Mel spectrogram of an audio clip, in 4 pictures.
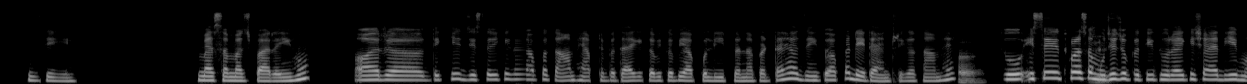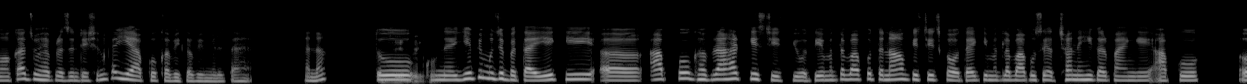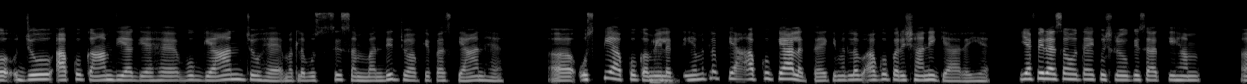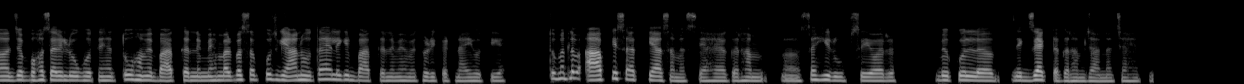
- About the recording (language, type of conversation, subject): Hindi, advice, प्रेज़ेंटेशन या मीटिंग से पहले आपको इतनी घबराहट और आत्मविश्वास की कमी क्यों महसूस होती है?
- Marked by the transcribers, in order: in English: "लीड"; in English: "डेटा एंट्री"; in English: "प्रेज़ेंटेशन"; other background noise; in English: "एग्ज़ैक्ट"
